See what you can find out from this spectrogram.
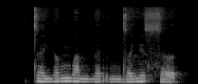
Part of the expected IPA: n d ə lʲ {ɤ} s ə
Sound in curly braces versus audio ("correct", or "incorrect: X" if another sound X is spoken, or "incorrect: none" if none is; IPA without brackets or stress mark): incorrect: ɯ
